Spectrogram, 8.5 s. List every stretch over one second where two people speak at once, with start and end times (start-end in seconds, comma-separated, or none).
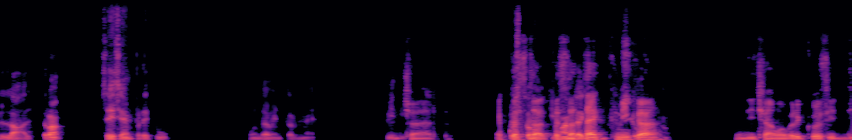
5.1-6.7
